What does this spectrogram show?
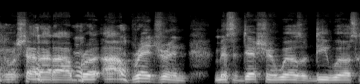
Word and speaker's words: BREADren: media at Breen pod that's Breen spelled like bread b r e a d like bread because we always talking about bread we always getting bread Breen pod Breen podcast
